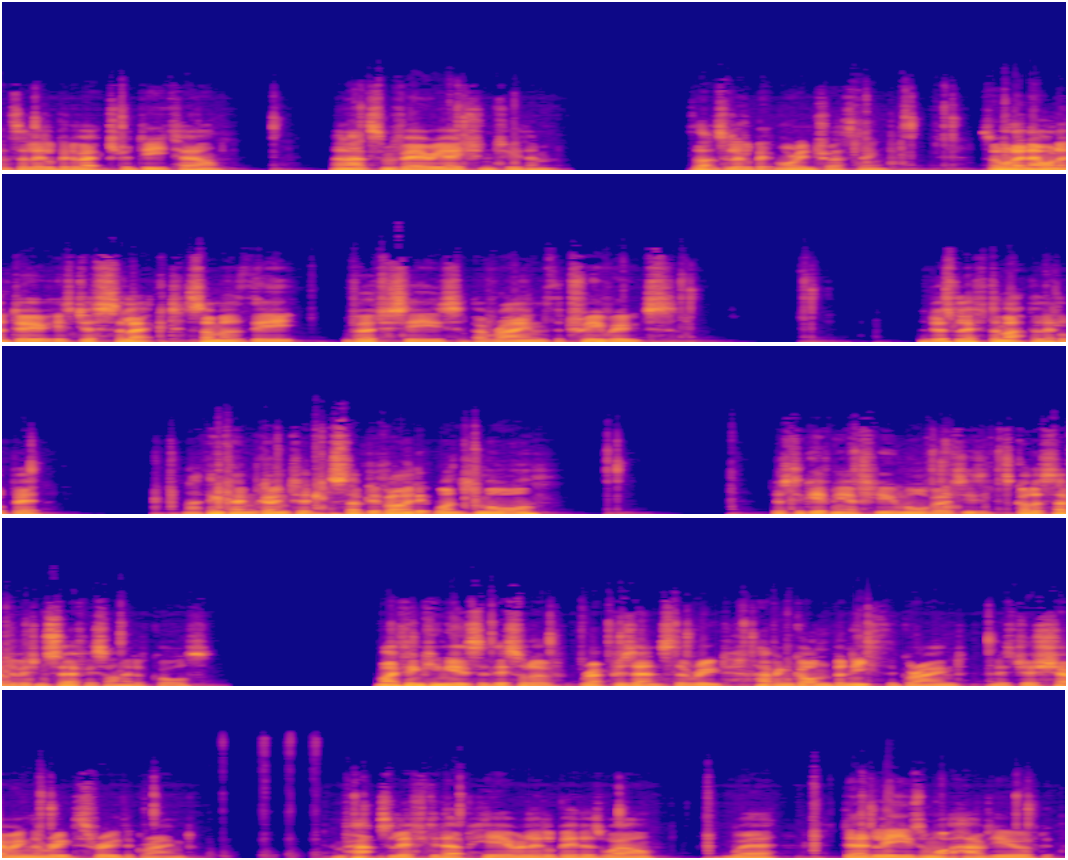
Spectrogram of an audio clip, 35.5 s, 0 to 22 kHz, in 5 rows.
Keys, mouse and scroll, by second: 2.1 right click, 2.7 shift+right click, 3.6 click, 4.0 s, 4.1 click, 4.4 Tab, 5.4 ctrl+s, 5.7 click, 6.1 right click, 6.3 Tab, 8.0 shift+right click, 13.0 click, 14.9 Tab, 15.6 a, 16.0 a, 17.0 w, 17.9 click, 18.7 Tab, 19.5 right click, 20.1 shift+right click, 21.8 click, 22.8-23.1 scroll up 1, 23.2 right click, 23.2 click, 23.4 right click, 23.5 click, 23.7 right click, 24.2 click, 25.0 right click, 25.5 shift+right click, 26.8 click, 28.3 right click, 29.0 click, 30.0 right click, 30.1 shift+right click, 31.4-32.4 drag, 32.7 Tab, 33.8 right click, 34.9 shift+right click.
